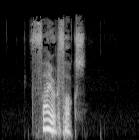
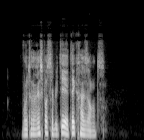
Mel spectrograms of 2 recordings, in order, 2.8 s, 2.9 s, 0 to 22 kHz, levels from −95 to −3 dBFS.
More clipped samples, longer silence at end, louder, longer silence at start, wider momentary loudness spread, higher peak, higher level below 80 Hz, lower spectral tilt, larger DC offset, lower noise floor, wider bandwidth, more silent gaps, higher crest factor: neither; first, 1.1 s vs 0.8 s; about the same, -19 LUFS vs -20 LUFS; first, 0.6 s vs 0.45 s; second, 13 LU vs 17 LU; about the same, -4 dBFS vs -2 dBFS; about the same, -58 dBFS vs -54 dBFS; second, -4 dB/octave vs -5.5 dB/octave; neither; about the same, -79 dBFS vs -82 dBFS; first, 14.5 kHz vs 9.2 kHz; neither; about the same, 20 dB vs 20 dB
